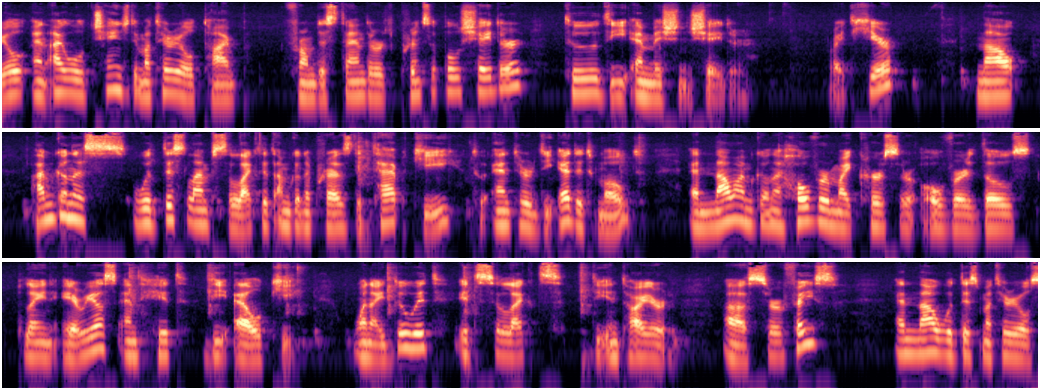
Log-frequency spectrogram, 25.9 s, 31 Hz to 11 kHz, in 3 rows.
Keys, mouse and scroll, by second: 1.6 click, 7.9 middle click, 9.8 middle click, 10.3 middle click, 11.6 Tab, 12.2 shift+middle click, 13.1 middle click, 13.7 alt+a, 18.3-22.0 typing, 19.8 middle click.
